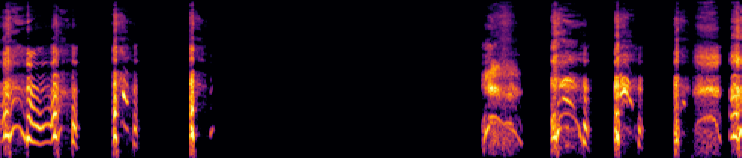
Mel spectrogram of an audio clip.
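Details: Acted, wordless cough performance by a male voice actor, all simulated: several short coughs and throat-clearing sounds, a pause, then another run of coughs, portraying illness; imitated cough.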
